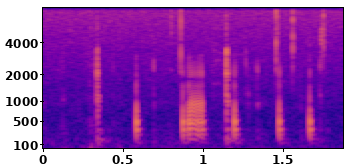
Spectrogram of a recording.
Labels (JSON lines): {"label": "biophony, knock croak", "recorder": "SoundTrap 300"}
